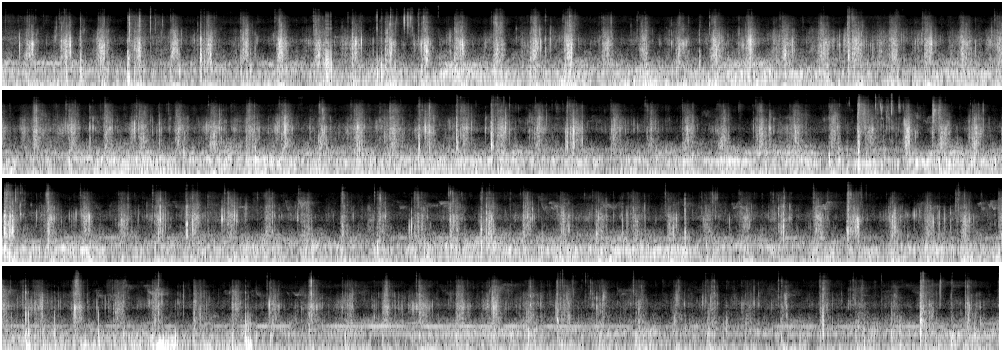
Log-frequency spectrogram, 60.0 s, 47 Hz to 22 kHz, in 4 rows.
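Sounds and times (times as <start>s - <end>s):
footsteps on dirt trail: 0.0s - 59.9s.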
